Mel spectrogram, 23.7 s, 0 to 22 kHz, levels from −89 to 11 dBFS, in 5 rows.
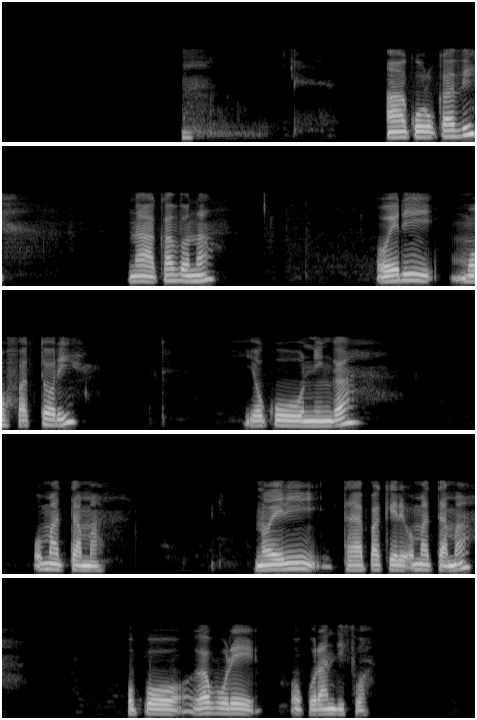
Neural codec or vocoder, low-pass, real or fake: none; 5.4 kHz; real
